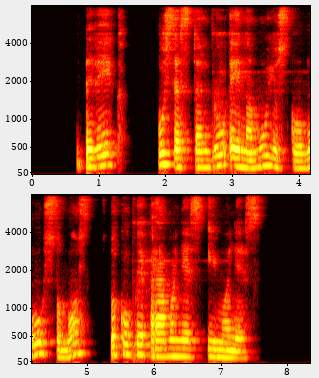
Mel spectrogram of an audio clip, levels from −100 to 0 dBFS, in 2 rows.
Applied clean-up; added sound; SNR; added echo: neural separator model SepFormer DNS4.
